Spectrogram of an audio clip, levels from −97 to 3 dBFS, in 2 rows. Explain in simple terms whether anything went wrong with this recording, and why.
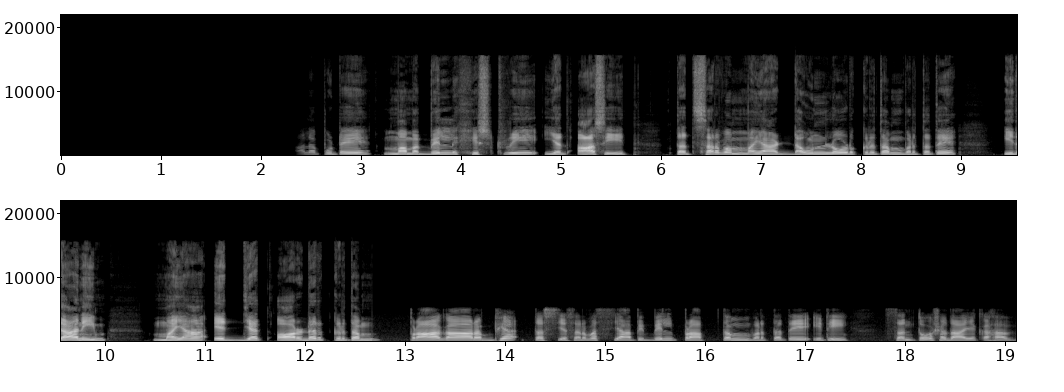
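At 12.68 seconds the speech suddenly turns duller and a bit quieter, and stays that way to the end. This sounds like an input switched to a poorer device, likely a different microphone. Nothing above 5 kHz gets through afterward. The fade-in near 3 seconds is deliberate.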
